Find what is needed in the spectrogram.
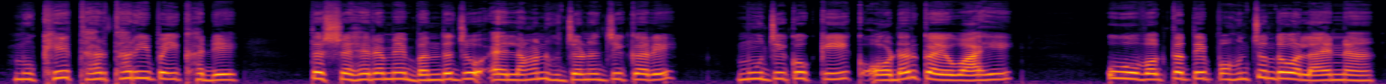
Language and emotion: Sindhi, fearful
